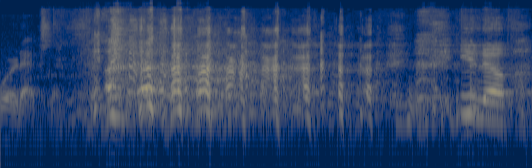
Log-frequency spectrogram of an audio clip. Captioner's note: laughter erupts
